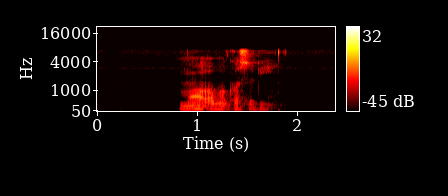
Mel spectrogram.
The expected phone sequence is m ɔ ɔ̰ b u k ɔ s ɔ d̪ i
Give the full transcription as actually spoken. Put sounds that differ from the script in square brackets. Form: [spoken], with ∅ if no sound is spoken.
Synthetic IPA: m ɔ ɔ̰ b [ɔ] k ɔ s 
